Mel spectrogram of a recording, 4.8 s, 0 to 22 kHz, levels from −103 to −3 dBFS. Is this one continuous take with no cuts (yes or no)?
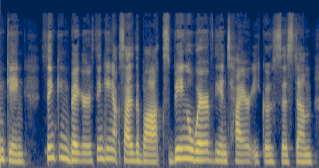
yes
